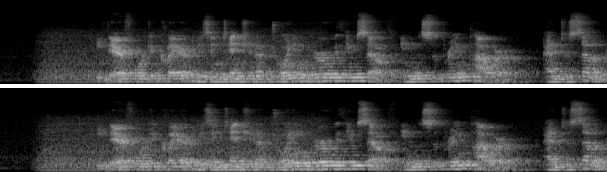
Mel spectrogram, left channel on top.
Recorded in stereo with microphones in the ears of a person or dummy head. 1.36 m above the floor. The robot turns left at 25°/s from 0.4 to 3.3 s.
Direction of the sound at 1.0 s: 85° left.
